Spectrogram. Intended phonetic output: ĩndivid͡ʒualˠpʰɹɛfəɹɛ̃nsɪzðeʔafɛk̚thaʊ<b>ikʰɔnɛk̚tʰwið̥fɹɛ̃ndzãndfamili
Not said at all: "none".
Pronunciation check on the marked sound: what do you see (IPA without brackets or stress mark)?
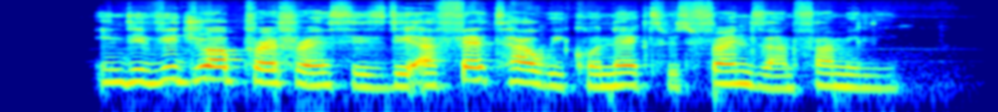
w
